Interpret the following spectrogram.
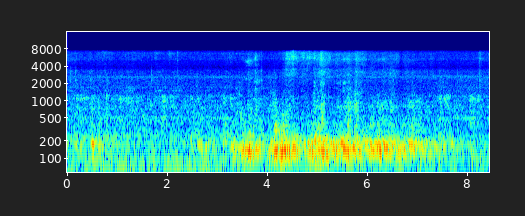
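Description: Docklands Light Railway B07 Stock car running between stations, heard from inside the car: a steady low rumble from the wheels and running gear. It swells louder about halfway through, with a few brief rattles.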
